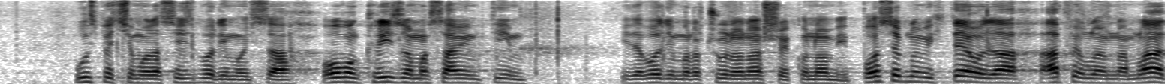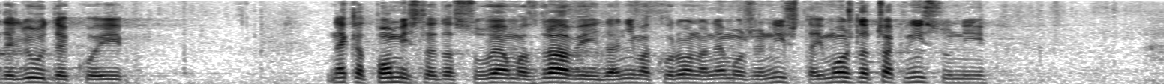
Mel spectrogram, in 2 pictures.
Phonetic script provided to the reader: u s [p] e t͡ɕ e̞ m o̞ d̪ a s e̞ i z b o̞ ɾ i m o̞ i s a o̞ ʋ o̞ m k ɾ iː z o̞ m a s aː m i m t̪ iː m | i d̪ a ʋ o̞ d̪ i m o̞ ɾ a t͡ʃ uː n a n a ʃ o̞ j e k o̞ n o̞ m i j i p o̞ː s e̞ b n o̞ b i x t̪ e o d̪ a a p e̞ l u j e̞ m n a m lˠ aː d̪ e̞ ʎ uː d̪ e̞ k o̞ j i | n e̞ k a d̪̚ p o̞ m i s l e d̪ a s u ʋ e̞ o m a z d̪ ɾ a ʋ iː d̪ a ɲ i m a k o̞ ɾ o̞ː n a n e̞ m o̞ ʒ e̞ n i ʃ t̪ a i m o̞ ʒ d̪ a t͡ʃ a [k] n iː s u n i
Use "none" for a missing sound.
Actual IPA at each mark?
p, k

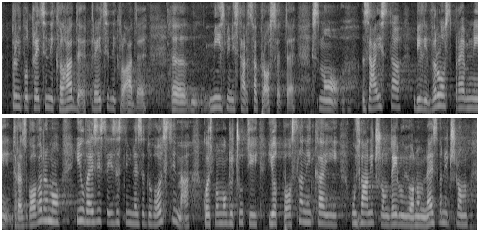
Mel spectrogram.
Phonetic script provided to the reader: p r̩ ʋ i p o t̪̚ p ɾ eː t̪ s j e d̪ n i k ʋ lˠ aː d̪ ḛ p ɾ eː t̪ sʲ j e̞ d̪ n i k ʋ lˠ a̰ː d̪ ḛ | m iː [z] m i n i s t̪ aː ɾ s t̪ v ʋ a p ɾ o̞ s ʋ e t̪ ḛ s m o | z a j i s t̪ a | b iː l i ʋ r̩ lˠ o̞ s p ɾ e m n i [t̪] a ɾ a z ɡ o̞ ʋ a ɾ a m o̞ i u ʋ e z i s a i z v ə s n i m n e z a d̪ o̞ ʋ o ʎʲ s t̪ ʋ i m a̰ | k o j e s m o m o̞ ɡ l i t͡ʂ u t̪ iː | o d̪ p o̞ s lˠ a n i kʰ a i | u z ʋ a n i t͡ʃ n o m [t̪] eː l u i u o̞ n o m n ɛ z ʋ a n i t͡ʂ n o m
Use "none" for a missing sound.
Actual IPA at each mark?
z, d̪, d̪

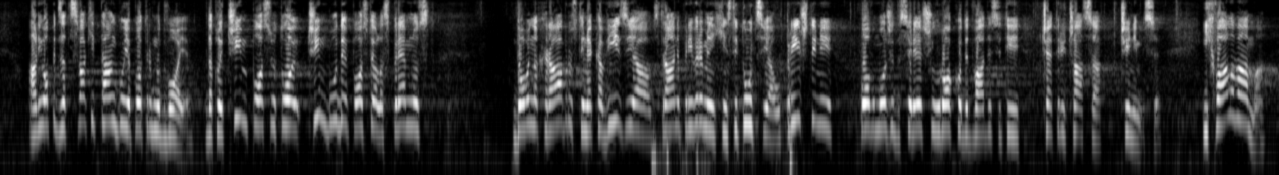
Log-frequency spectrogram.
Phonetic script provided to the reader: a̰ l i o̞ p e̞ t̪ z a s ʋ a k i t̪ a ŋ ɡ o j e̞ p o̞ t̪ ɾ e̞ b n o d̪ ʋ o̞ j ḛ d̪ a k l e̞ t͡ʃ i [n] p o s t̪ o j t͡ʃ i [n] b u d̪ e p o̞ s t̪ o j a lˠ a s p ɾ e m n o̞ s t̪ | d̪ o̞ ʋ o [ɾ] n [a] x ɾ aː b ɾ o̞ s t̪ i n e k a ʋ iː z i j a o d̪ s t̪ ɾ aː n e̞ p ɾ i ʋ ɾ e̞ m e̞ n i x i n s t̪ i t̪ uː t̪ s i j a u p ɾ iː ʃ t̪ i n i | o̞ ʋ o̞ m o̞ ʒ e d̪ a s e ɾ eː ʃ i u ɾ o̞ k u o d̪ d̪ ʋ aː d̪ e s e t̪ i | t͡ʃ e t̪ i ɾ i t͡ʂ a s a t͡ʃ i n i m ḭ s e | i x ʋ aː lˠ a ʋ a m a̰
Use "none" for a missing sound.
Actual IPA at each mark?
m, m, ʎ, a

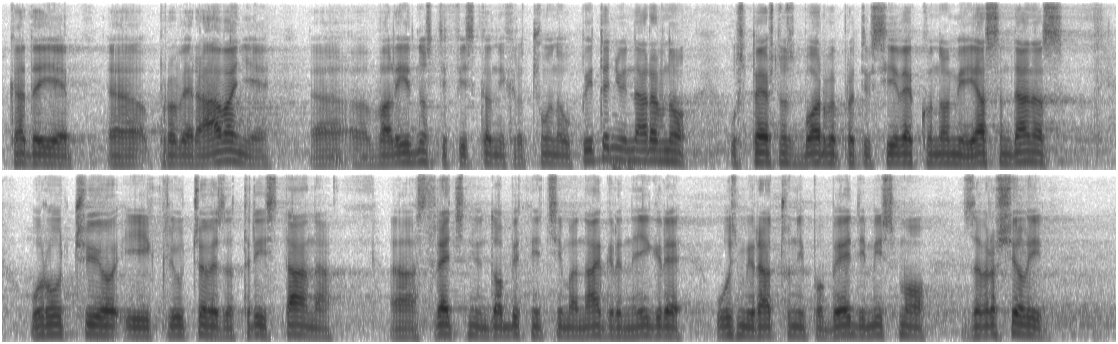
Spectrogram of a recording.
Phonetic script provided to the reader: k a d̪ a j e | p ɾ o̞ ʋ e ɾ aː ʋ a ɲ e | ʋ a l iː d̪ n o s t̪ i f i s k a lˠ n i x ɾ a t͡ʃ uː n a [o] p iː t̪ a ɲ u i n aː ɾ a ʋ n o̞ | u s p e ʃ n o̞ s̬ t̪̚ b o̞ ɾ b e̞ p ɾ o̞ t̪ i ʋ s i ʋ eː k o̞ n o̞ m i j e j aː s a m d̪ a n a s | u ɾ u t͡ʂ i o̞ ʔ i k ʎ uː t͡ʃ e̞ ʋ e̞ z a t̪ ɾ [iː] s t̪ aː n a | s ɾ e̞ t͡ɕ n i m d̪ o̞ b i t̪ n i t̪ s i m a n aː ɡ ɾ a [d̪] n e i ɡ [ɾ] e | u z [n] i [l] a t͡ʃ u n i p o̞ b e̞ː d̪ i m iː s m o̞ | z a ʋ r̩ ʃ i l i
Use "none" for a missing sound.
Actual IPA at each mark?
u, iː, d̪, ɾ, m, ɾ

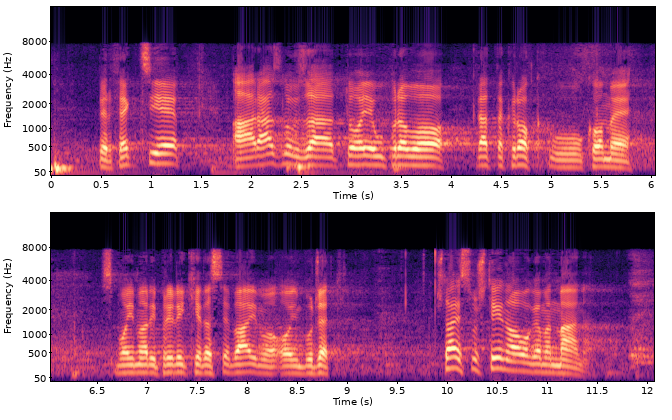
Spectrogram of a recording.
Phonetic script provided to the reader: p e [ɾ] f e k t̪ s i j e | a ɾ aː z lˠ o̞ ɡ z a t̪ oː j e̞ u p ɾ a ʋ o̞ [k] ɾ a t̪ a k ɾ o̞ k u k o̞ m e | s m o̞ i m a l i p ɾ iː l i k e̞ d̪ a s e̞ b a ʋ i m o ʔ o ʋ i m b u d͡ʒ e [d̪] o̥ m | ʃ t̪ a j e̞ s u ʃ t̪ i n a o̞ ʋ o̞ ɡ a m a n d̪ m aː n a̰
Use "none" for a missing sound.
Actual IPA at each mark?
ɾ, k, t̪

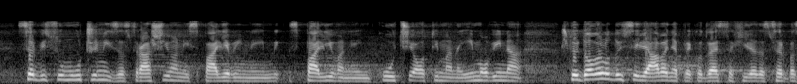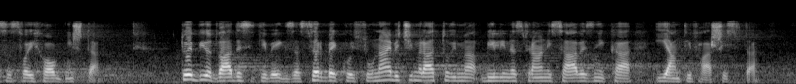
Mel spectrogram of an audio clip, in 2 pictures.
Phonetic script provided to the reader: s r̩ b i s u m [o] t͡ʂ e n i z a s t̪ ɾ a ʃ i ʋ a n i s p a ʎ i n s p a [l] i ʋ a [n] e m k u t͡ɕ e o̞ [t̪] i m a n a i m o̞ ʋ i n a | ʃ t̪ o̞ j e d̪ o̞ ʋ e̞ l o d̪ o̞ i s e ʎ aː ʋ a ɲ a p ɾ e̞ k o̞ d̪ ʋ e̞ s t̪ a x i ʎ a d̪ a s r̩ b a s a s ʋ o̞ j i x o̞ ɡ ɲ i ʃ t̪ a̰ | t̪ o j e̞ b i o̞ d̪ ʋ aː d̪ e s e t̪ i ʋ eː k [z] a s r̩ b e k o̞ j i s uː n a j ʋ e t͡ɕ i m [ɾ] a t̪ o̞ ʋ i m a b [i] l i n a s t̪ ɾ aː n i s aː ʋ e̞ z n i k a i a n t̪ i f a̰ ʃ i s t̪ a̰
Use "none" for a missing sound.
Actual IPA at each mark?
u, ʎ, n, t̪, z, ɾ, iː

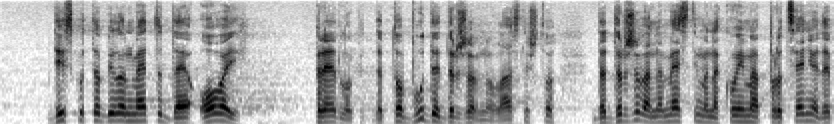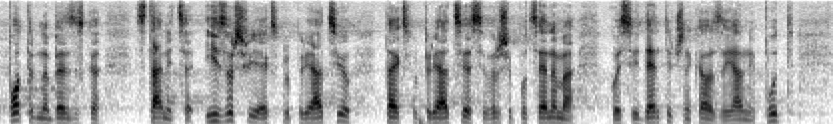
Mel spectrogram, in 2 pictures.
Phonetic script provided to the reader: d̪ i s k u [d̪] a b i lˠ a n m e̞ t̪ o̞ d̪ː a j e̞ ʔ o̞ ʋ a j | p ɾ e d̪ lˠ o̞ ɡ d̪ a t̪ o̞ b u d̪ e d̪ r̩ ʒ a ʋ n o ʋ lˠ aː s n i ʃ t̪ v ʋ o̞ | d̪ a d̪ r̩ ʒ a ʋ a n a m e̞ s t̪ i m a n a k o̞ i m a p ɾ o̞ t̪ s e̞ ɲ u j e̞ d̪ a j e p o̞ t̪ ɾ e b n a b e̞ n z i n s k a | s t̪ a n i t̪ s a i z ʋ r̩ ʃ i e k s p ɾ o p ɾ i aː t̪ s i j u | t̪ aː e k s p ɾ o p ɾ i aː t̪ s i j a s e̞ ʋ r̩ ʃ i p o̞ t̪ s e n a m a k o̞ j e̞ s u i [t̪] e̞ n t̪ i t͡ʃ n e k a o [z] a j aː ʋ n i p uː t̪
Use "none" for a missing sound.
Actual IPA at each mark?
t̪, d̪, z

